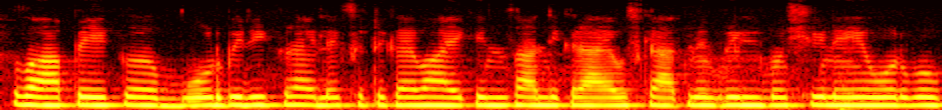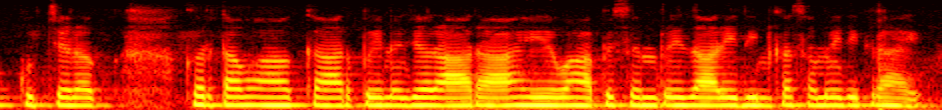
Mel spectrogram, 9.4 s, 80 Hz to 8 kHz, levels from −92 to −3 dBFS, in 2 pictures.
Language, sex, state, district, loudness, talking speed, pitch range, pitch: Hindi, female, Bihar, Madhepura, -22 LUFS, 265 wpm, 210-215 Hz, 215 Hz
